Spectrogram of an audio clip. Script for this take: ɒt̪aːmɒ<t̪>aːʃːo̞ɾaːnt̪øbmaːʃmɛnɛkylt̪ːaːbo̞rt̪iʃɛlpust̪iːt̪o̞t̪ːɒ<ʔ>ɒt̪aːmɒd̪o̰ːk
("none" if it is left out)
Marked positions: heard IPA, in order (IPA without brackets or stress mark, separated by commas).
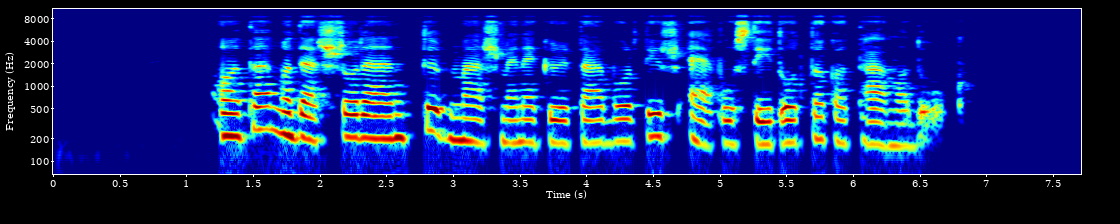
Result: d̪, k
